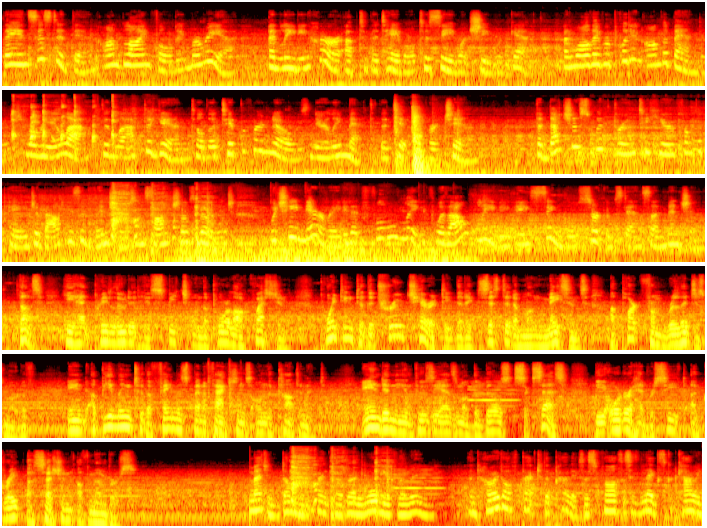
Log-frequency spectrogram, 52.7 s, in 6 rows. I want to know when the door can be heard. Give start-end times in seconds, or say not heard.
13.7-14.6, 37.6-38.2.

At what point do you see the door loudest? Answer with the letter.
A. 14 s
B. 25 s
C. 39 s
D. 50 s
A.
